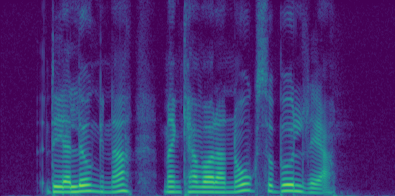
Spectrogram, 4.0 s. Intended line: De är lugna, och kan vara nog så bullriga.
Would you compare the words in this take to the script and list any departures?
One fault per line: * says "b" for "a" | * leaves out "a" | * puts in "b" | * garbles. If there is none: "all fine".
* says "men" for "och"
